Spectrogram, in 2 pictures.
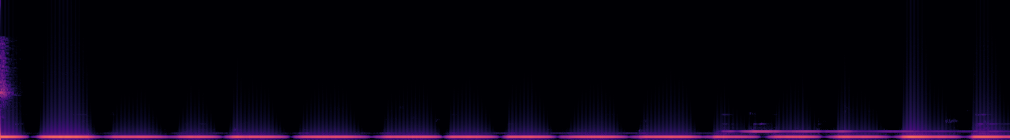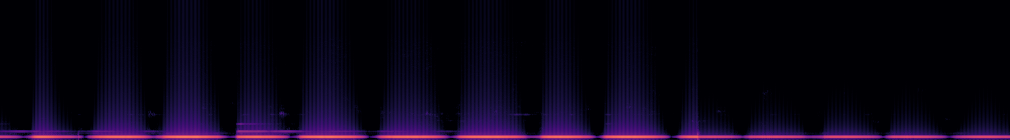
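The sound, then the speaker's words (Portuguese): A meditation bell hums in a steady, sustained tone that pulses in a regular, wavering rhythm, with a faint higher overtone drifting in. It rings alone at a moderate level, with no voices. “Vamos ficar uns dois minutinhos apenas ouvindo o som do sino e removendo do seu céu todas essas nuvens.”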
